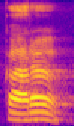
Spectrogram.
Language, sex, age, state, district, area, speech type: Punjabi, male, 60+, Punjab, Rupnagar, rural, read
